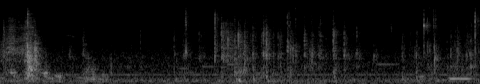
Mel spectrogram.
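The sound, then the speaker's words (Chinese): Someone types a comment on a computer keyboard in quick, irregular bursts of soft clicking keystrokes, moderately quiet, over a low steady room hum. “但是我们虽然发现了这个 bug， 还是要打字说哇，连痣都一模一样。”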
